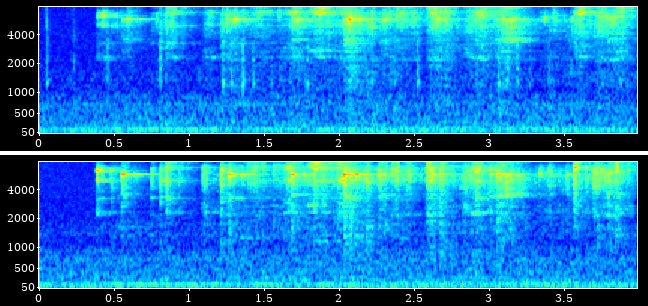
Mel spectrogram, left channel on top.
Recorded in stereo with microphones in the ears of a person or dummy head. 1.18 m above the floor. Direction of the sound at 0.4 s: 55° right (ahead or behind).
